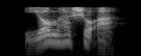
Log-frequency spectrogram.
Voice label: "Yom Ha-shoah", Hebrew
